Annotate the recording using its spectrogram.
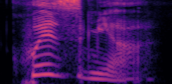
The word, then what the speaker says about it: Qsymia: And these medications, some of them, one of them is called, and I'm going to spell it because it's called Q-S-Y-M-I-A, Quizmia.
